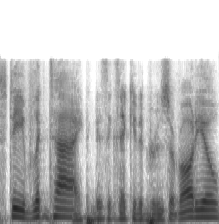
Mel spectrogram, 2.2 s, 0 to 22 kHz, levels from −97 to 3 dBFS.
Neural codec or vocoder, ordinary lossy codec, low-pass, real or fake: codec, 16 kHz, 0.5 kbps, X-Codec, WavLM features, trained on Multilingual LibriSpeech; Opus, 64 kbps; 7.2 kHz; fake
